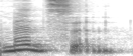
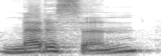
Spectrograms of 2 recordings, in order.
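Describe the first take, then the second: First: The word has a British pronunciation. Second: The word has a non-British pronunciation. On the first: "They would also say medicine" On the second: "not medicine"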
